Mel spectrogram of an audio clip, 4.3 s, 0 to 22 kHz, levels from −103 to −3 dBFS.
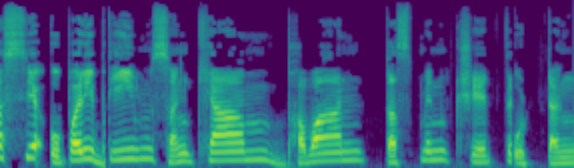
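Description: Damaged data in a compressed stream breaks up this speech recording twice: corrupted bytes in the encoded file make the decoder misread frames and lose sync while hunting for the next valid header, producing brief disruptions at 0.78–0.80 s and 3.83–3.85 s.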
